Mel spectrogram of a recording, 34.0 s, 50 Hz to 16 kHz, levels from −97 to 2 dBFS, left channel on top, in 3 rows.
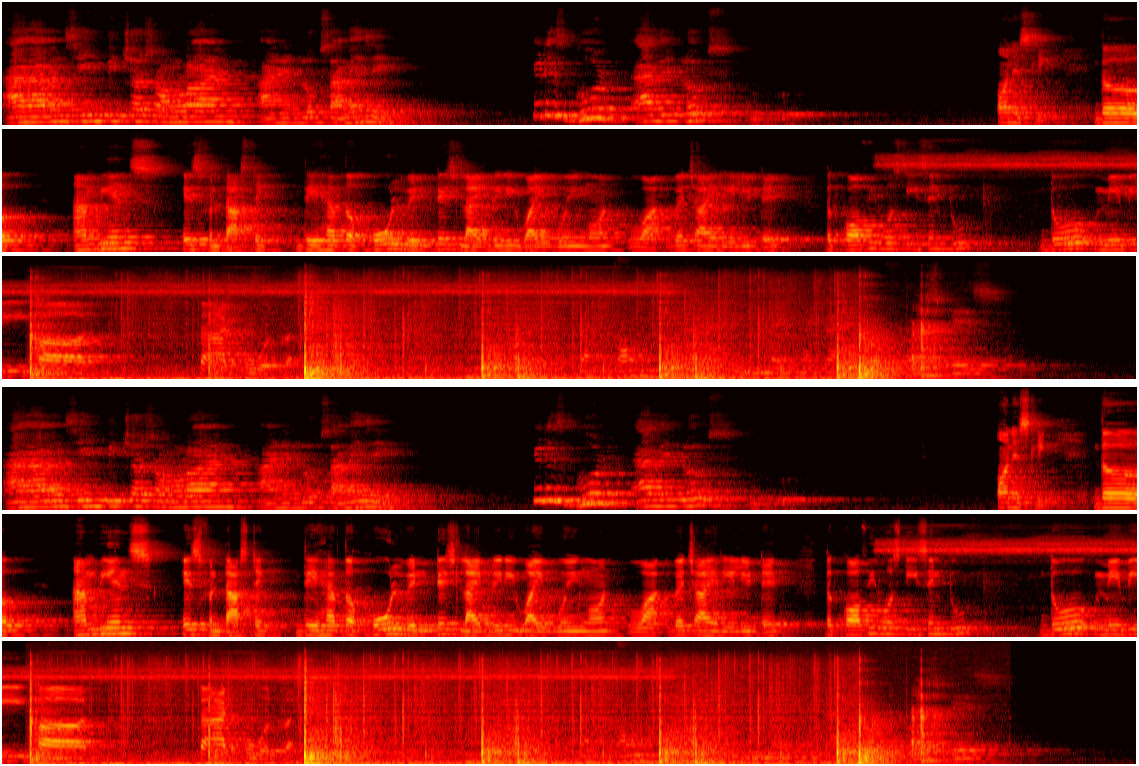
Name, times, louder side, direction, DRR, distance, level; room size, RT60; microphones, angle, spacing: voice 1, 0.0-2.3 2.6-3.9 5.3-7.9 27.4-27.5 28.4-32.7, equal, 85° left, -6 dB, 4.0 m, -49 dB
voice 2, 10.0-11.6 12.1-12.9 13.2-14.0 14.3-19.1 19.6-21.0 21.7-23.6 24.7-26.0, right 3 dB, 60° right, 6 dB, 1.3 m, -44 dB
sound 1, 20.1-29.5, right 4 dB, 15° right, 2.6 m, -55 dB
Crackle, 22.9-32.2, right 1 dB, 40° right, 1.4 m, -41 dB
22.0 x 8.9 x 3.4 m, 1.5 s
head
